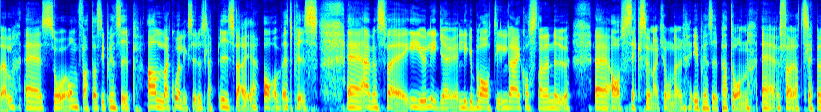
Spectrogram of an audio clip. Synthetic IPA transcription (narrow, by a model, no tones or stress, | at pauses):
ə̰lsɔɔmfat̪ːasɪpʰɾɪnsḭːpːalːakʰoːlɪ̰ɡsiːd̪əslɛ̰pːɪsvæ̰ɾjə̰ʔa̰vɛt̪pʰɾḭːs | æːvənsveːʉ̟ːlɪɡːəɾlɪɡːəɾbɾɑːt̪ʰɪld̪æɾæɾkʰɔst̪nad̪ənːʉ̟ː | a̰vsɛkshɵnd̪ɾa̰kʰɾṵːnə̰ɾɪpʰɾɪnsḭːpʰːæʈʰɔ̰nːfœɾa̰t̪slɛpːaʉ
